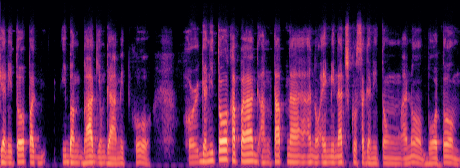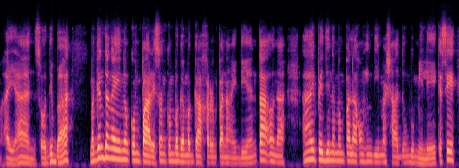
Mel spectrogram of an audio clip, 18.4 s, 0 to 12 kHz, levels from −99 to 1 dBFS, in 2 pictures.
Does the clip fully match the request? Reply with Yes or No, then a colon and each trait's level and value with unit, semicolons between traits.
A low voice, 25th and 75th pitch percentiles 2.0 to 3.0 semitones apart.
No: low, 125 Hz; average, 4.3 semitones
